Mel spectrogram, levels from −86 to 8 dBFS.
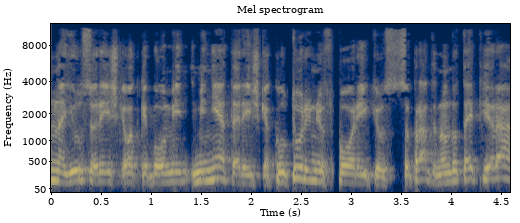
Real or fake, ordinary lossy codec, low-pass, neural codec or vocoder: real; MP3, 48 kbps; 10.8 kHz; none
